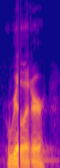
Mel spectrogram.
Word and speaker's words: Realtor: And that's why when people say, I'm a realtor or realtor, some people, they add that extra syllable in there.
